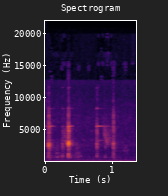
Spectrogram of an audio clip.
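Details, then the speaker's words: Mio Soul i 125 (GY6) scooter with hard starting when hot: sharp, irregular metal-on-metal ticks over a quiet engine, seemingly from the tensioner area not the magneto; cause unconfirmed, valve clearance adjustment and CVT check planned. "Ayan oh kaya yun hindi normal Yung tunog na to inobserbahan ko yung tunog parang hindi naman sa Magneto nanggagaling parang dito sa may tensioner a kaya bakal sa bakal"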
